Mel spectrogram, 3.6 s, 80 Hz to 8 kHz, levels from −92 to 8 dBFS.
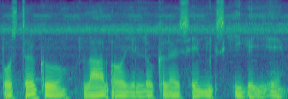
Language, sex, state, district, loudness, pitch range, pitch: Hindi, male, Arunachal Pradesh, Lower Dibang Valley, -15 LUFS, 80-85 Hz, 80 Hz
